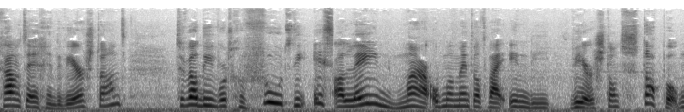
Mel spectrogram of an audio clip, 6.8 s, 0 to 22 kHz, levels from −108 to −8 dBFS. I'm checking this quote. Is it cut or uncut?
cut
